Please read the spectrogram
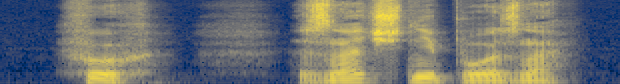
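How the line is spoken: Relieved exhale. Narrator (Russian): выдохнул

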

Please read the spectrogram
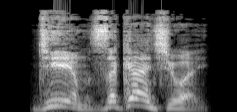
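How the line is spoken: Barked. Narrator (Russian): рявкнул Костя

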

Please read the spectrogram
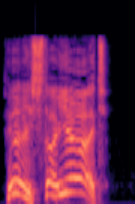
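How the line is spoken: Guard shouting. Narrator (Russian): выкрикнул охранник

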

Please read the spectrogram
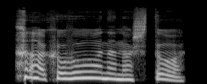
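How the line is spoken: Laughing. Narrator (Russian): рассмеялась Энн

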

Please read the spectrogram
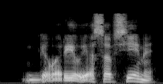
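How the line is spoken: Sighing. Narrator (Russian): Карабаев вздохнул

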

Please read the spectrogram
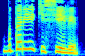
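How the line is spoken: Flat statement, then sigh. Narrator (Russian): констатировала Карина и вздохнула

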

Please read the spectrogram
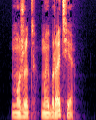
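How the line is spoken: Wry snort. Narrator (Russian): хмыкнул Майкл

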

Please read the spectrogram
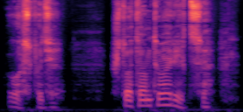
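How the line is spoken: Frightened whisper. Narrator (Russian): испуганно прошептала Лиза

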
